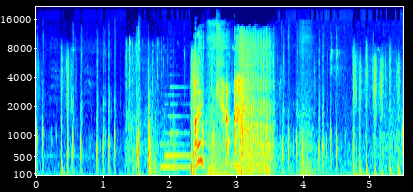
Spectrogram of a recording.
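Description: Horses' hooves clip-clopping in a steady, close rhythm on a hard surface, with a brief loud clatter and a whinny midway, while a person speaks briefly over the hoofbeats.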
